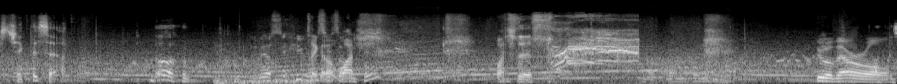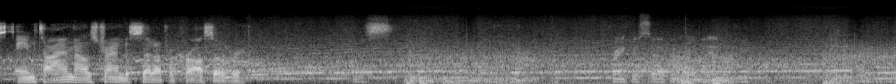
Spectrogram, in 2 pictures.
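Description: A racing car engine whines steadily, rising and falling in pitch as the car speeds up and slows for corners.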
